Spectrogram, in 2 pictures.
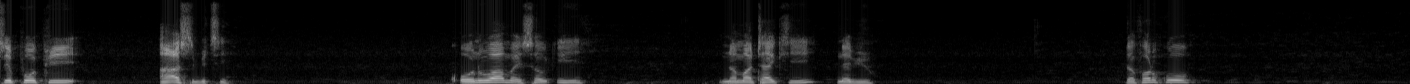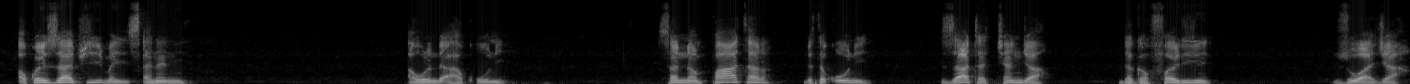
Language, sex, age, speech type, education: Hausa, male, 46-60, spontaneous, tertiary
